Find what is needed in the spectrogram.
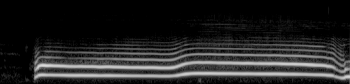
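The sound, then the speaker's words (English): A voice imitates an American police car siren from New Jersey and New York as a single sustained harmonic wail. It holds steady, rises slightly partway through, then dips briefly near the end. “I grew up in New Jersey and in New York, where police cars sound like this.”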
